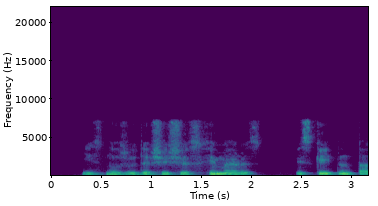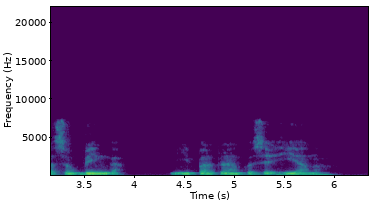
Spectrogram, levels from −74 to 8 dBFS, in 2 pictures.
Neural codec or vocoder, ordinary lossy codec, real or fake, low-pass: codec, 16 kHz, 0.4 kbps, LongCat-Audio-Codec; AAC, 48 kbps; fake; 7.2 kHz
